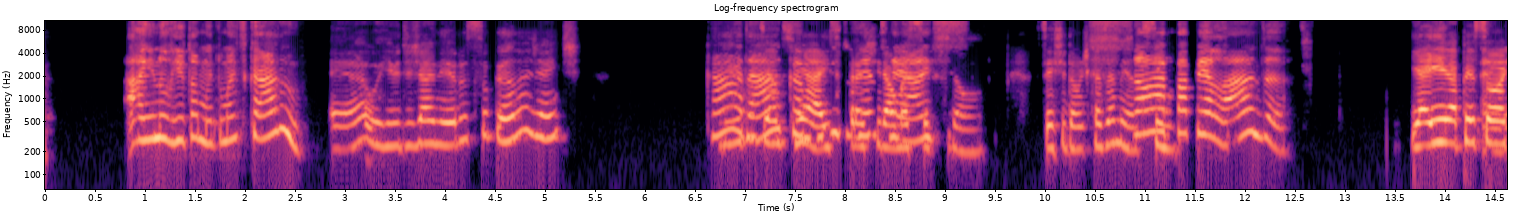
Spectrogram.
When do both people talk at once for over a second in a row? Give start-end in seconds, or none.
6.7-9.2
